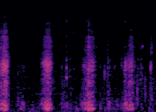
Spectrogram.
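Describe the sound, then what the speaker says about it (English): Crunchy butter-corn flavored rice snack being chewed up close, with four distinct crisp bites spaced about half a second apart, each a loud crackling burst fading into quieter munching between them. "It's a very crunchy rice snack, flavored like butter corn."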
